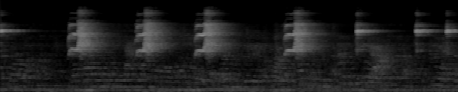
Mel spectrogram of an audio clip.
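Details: Long-tailed shrike, known for imitating other birds, uttering loud harsh rasping notes about once a second, followed by a few thin high whistled pips.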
